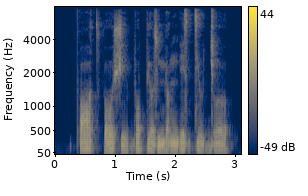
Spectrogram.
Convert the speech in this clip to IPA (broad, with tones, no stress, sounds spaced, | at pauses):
pʼ ɔ˧˥˧ t͡sʼ o˧˥˧ ʃ i˧˩ b o˥ pʲ o˥˧ z mʲ ɔ˥ ŋ i˧˥˧ z tʲ u˥˧ ɟ ʊ˧˥˧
